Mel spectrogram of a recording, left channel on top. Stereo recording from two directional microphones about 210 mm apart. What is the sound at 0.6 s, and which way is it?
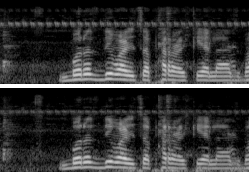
Speech, 10° left (ahead or behind).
